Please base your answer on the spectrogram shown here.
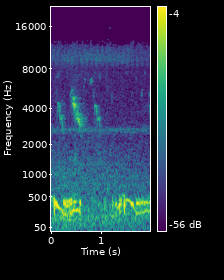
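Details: A pigeon nesting in a church bell tower in Weinviertel, Austria, in summer, gives low, soft, rolling coos, a few throaty phrases in two seconds, with faint higher chirps from other birds in the background.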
